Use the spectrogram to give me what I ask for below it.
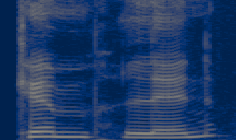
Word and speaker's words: Kimlin: My name is Kimlin, pronounced Kimlin. I guess if I say it really fast, some people will misheard me for Kimberly or Kimberlin.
